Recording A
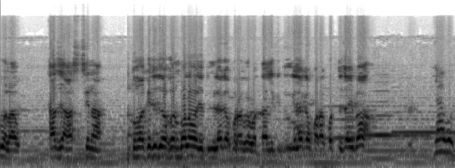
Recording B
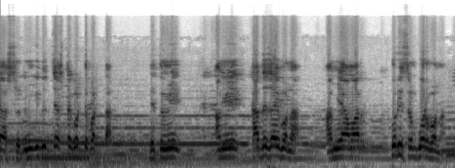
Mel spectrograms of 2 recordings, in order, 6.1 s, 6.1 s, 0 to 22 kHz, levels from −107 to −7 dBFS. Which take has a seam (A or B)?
A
